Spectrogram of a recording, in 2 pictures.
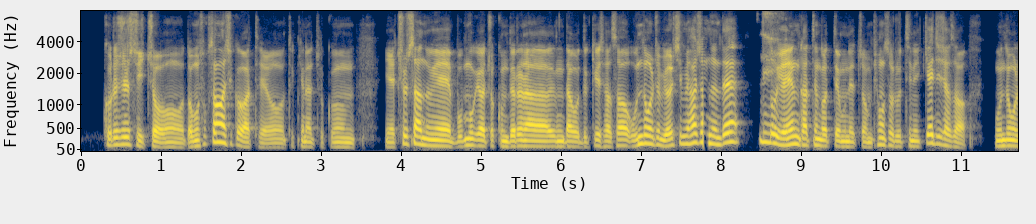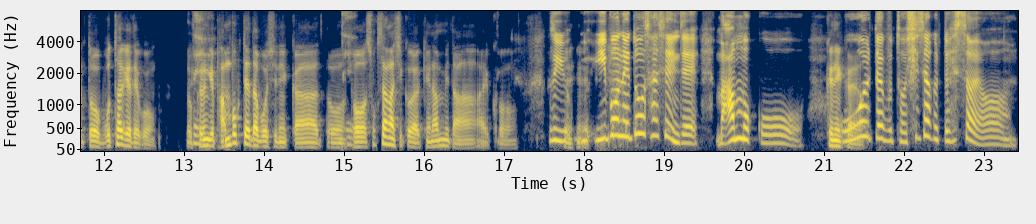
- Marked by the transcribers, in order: other background noise; laugh
- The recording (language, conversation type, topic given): Korean, advice, 출장이나 여행 때문에 운동 루틴이 자주 깨질 때 어떻게 유지할 수 있을까요?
